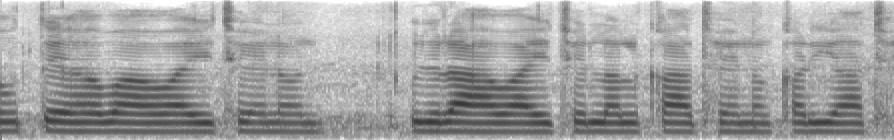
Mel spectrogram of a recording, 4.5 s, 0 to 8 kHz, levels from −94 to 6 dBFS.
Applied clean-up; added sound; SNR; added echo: none; none; none; none.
